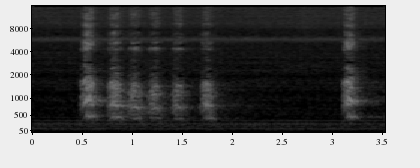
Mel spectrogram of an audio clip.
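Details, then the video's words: Gunner, a dog, lets out a quick run of about six barks that fade in strength, then one louder bark after a brief silence, a low hum running throughout. "Gunner the Barking Dog"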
